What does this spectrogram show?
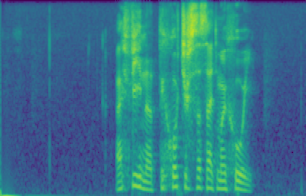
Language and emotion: Russian, angry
